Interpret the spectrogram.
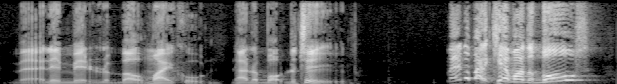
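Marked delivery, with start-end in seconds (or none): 0.2-2.5 very deep, dopey, aggrieved and mad voice. Mocking a player who complained about the documentary: mocking Scottie Pippen's voice. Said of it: "his stupid ass voice".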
